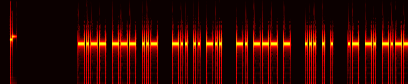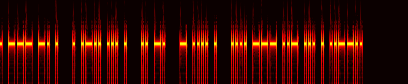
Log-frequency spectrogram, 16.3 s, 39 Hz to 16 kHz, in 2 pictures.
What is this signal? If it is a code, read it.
Morse code, heard as a keyed tone, about 28 wpm, 700 Hz. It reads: YOU DID NOT SEE ANYONE ELSE IN THE HOUSE?
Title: Sentences from Top 900 Words 28wpm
